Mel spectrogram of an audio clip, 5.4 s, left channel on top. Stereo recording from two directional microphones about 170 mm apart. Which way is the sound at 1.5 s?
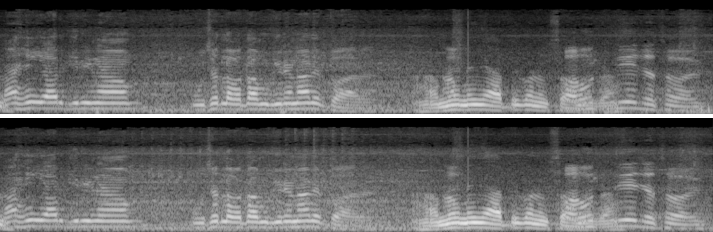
30° left (ahead or behind).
